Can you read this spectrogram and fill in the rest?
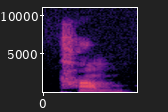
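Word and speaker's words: thumb: lamp হবে না ব উচ্চারণ হবে না ল্যাম বি এর আগে এম রয়েছে এর সঠিক উচ্চারণ হবে থাম নট থাম বা উচ্চারণ হবে না থাম বি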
